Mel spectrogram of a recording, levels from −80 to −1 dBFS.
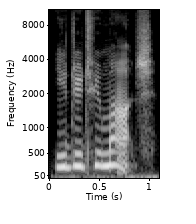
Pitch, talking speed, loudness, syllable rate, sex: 235 Hz, 220 wpm, -15 LUFS, 4.0 syllables/s, female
